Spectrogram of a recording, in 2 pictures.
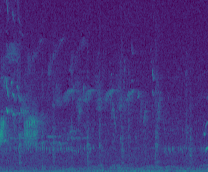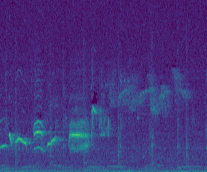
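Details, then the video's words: Wild Eurasian blackbird trading song with a second blackbird nearby, a pigeon also around; faint distant warbles first, then a clear mellow phrase of several fluting, slurred notes in the second half, ending with a sharp high twitter. "Blackbird chatting with friend"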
